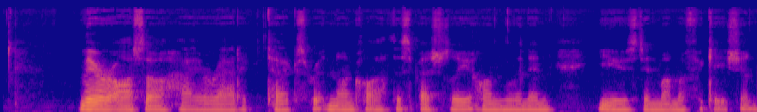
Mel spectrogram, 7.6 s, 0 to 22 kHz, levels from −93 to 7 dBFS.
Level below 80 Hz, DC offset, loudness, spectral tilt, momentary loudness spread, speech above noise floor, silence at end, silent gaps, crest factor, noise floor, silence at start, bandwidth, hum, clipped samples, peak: -66 dBFS; under 0.1%; -35 LUFS; -6.5 dB/octave; 12 LU; 35 dB; 0 s; none; 22 dB; -69 dBFS; 0.1 s; 16.5 kHz; none; under 0.1%; -12 dBFS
